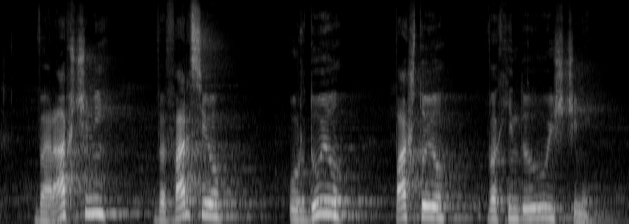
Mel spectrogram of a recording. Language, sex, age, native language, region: Slovenian, male, 30-49, Slovenian, Zasavska region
